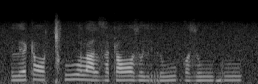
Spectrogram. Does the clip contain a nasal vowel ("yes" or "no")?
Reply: no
